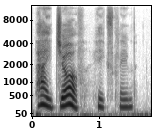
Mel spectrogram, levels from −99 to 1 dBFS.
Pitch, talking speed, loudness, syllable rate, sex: 210 Hz, 135 wpm, -16 LUFS, 4.2 syllables/s, female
